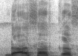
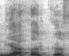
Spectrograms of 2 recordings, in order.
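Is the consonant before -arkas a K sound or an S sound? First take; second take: S sound; K sound. First: An S sound comes before the -arkas ending. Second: A K sound comes before the -arkas ending. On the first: This is how it was said in English. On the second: This is the original form of the name.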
